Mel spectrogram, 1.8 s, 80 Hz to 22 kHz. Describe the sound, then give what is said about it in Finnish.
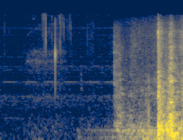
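Wooden floorboards creak in a house built in 1815. The noise starts faint, then grows into a louder, rough groan toward the end. “Mukavasti narisee tämä 1815 rakennetun talon lattia”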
